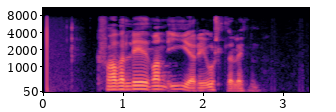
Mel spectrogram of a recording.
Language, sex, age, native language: Icelandic, male, 20-29, Icelandic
